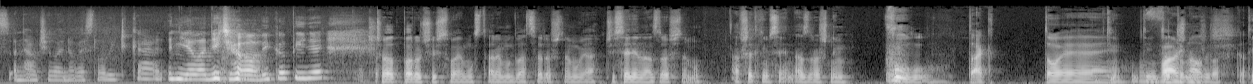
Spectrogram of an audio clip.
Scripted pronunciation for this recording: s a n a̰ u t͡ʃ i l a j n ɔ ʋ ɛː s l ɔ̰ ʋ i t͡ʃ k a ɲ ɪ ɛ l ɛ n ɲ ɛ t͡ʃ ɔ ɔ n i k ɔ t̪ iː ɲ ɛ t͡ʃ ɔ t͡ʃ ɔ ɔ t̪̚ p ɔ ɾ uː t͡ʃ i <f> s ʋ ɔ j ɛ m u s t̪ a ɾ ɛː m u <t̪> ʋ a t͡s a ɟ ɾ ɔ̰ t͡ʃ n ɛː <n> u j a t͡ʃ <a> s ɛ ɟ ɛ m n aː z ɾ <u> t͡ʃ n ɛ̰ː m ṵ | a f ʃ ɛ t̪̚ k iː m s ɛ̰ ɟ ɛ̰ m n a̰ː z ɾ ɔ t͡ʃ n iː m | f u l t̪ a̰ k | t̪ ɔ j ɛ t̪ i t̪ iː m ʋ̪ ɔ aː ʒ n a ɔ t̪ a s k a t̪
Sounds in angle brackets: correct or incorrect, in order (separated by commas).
incorrect, incorrect, incorrect, incorrect, incorrect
